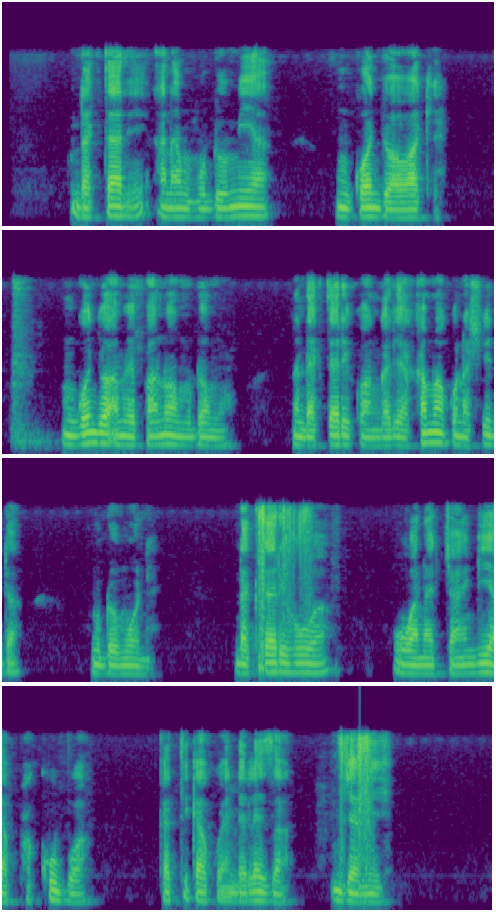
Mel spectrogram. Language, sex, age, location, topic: Swahili, male, 25-35, Wajir, health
